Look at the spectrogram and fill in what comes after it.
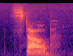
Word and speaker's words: Staub: Stubb? How do you say her name? – Staub.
